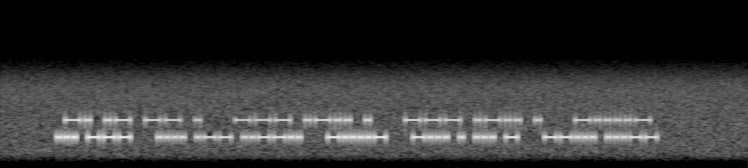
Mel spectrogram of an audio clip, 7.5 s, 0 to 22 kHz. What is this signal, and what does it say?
Morse code, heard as two keyed tones. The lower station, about 31 wpm, 740 Hz: SO HW? - BEST 73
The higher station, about 24 wpm, 1160 Hz: NAME OLE OLE -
